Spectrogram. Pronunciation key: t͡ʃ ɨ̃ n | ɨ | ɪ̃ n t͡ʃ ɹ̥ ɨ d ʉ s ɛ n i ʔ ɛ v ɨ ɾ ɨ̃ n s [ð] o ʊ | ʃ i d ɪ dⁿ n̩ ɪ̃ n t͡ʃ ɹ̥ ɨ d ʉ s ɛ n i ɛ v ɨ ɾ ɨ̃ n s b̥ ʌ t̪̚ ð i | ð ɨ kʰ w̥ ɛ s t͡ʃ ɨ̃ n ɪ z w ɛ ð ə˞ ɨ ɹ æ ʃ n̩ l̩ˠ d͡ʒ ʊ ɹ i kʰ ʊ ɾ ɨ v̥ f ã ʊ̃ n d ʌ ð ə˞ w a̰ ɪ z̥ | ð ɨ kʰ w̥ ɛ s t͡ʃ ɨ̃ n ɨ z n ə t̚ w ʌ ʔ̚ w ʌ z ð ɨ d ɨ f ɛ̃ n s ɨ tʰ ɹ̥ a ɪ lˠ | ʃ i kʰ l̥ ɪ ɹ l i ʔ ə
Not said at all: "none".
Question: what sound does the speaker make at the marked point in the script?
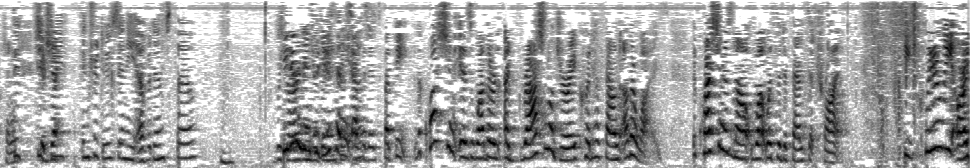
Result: ð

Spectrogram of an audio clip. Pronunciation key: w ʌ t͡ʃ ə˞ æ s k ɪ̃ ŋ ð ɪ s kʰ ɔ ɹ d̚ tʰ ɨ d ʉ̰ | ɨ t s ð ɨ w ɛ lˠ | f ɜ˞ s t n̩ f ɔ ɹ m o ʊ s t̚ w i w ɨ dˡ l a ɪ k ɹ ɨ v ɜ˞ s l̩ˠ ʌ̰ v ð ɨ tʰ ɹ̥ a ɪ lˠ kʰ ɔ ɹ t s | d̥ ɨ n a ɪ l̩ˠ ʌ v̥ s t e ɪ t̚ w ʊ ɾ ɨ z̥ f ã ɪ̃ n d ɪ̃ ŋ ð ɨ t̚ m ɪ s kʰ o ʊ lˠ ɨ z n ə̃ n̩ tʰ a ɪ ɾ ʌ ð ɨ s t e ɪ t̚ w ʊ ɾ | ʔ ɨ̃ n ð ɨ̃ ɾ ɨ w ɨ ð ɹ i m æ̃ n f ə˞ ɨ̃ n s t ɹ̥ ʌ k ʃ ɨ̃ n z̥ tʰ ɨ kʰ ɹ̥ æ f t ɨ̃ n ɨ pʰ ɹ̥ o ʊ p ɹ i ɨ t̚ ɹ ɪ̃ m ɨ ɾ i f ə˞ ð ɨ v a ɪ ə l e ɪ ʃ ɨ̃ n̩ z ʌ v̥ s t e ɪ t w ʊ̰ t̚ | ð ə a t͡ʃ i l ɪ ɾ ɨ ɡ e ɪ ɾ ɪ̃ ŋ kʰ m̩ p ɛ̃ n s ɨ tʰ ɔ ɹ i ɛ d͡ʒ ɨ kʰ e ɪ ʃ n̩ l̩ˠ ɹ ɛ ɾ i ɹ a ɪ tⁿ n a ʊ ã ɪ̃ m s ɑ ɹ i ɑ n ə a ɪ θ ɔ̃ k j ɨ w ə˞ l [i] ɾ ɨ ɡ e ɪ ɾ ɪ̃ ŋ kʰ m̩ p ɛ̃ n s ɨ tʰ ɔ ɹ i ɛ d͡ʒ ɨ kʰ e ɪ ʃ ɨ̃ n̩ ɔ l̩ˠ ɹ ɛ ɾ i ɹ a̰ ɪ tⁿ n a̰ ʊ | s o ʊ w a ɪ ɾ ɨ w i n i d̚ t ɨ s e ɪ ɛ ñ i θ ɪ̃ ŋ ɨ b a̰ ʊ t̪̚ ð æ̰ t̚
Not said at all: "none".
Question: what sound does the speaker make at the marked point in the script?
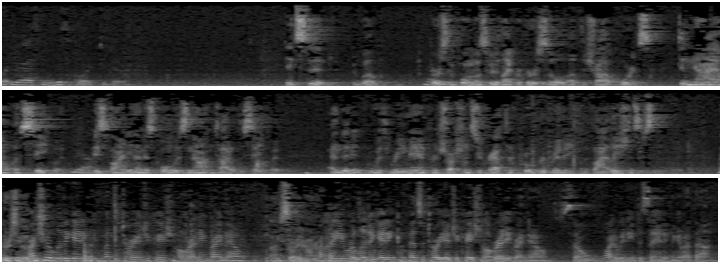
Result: ɪ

